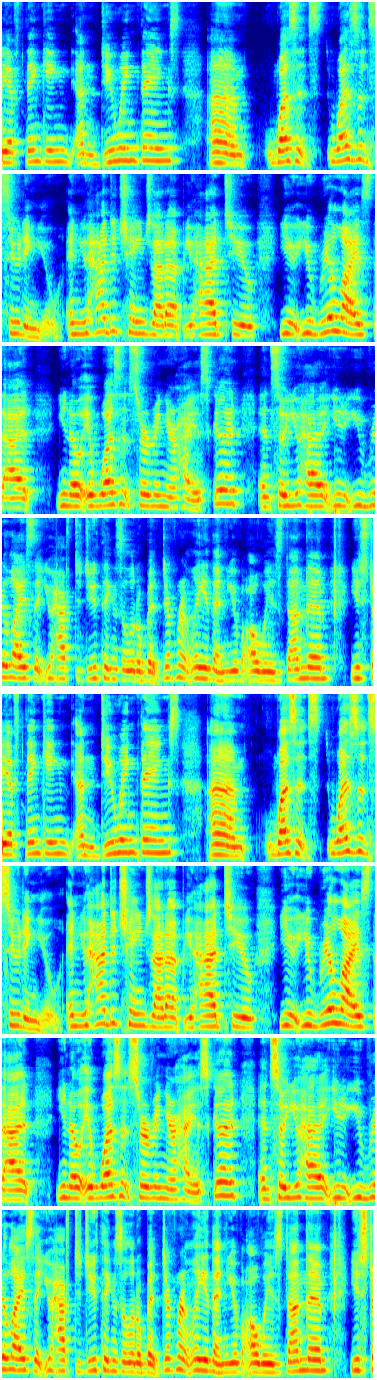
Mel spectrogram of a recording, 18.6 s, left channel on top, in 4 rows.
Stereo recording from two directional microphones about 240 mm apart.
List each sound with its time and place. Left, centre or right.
0.0 s speech: right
